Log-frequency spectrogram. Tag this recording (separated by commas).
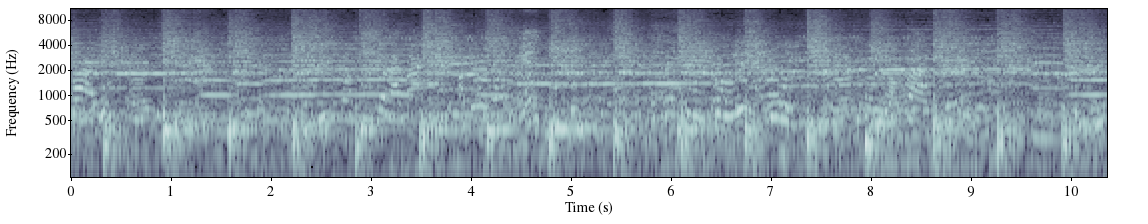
Music, Speech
